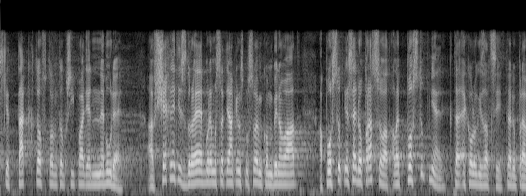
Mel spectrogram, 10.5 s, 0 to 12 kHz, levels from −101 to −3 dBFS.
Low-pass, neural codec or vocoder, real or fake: 7.2 kHz; none; real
